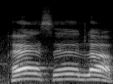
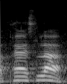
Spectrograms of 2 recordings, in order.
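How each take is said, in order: First: फैसला split slowly into fai-sa-la; syllable by syllable. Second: Said in the usual way. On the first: Shown as a demonstration. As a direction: sound out फैसला slowly, every syllable apart. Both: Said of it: "अब यहाँ पढ़ना सीखेंगे हम".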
